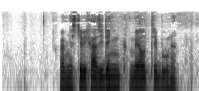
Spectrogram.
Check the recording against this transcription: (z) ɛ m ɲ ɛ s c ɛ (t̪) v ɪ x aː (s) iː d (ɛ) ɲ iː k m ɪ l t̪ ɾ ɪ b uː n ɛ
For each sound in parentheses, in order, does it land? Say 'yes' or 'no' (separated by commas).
no, no, no, yes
